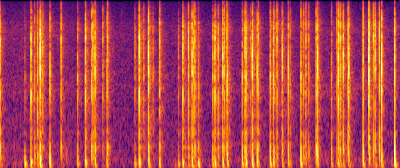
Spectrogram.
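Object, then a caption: Book, paper and cardboard cover. Fingers tap rapidly on a book, making dense, dry tapping and light scratching sounds. The short, clicky taps come in quick clusters with brief gaps across the clip and fade almost instantly.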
